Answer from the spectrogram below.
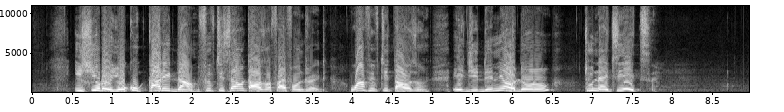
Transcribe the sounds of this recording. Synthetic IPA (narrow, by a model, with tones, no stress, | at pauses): i˨ʃi˨˧ɾo˨i˨jo˨˦ku˦˨ka˦ɾi˦dã˦˨nfi˧fti˧sɛ˦vɔ̃˦nt̪a˦wzã˦nfa˦ɪvhɔ̃˦ndɾɛ˨d | wã˦nfi˦fti˦t̪a˦wzã̰˨de˨d͡ʒĩ˨dĩ˨˦nĩ˦ɔ˦˨dũ˦ɾ̃ũ˦ | tu˦nã˧ɪ̃nti˦e˦˨t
